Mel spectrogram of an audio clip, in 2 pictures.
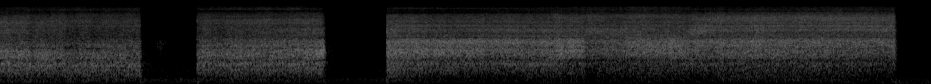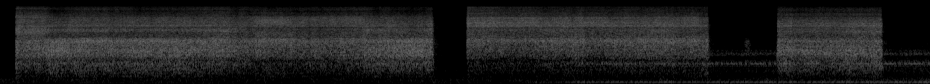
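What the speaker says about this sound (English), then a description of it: "So I'm doing now the final shade with Duchy Violet, again straight from the cup to my airbrush." An airbrush sprays paint onto a Tyranid Carnifex miniature, giving a loud, steady airy hiss broken by several short pauses as the trigger is released and pressed again, close and with no talk.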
